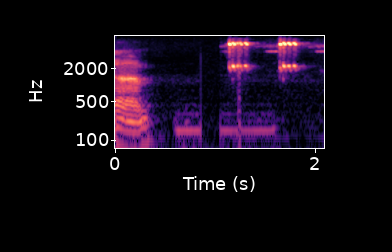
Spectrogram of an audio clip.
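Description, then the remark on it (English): A phone notification chirps twice, two short, bright electronic trills about half a second apart, over a low hum. A voice is briefly heard just before. “Once again, my phone's not excited, so...”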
